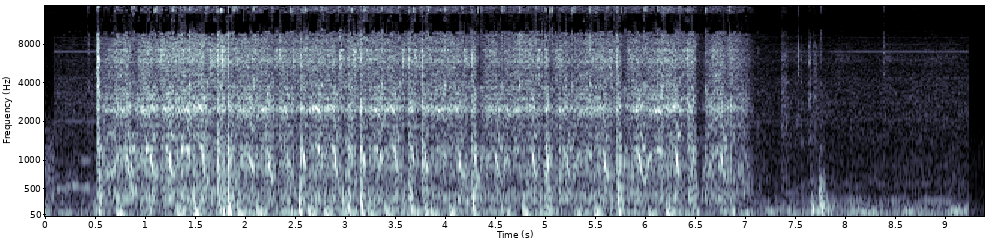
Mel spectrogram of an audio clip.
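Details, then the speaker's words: 2018 Ford Transit Connect 1.5 TDCi, 50,000 miles, non-runner: about six seconds of cranking with some but uneven compression, skipping beats and never firing; one camshaft not turning because the cam chain snapped. "Normally, when a belt breaks or a chain breaks, it just spins over with no compression whatsoever. But this has got some compression. Um, but it just doesn't sound right. It's skipping a beat."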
